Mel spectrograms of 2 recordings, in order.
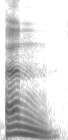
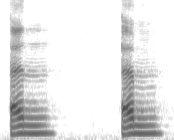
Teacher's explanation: هذان الحرفان فيهما صوت الغنه من الخيشوم وهو التجويف الانفي خلف الانف كيف نعرف ذلك نعرفه بامر سهل جدا وهو سد الانف يعني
